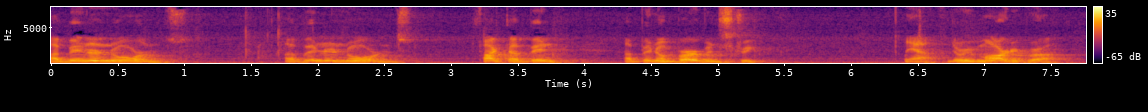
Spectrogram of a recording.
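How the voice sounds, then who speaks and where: Audible room echo and noticeable background noise accompany a man with a fairly high pitch and fairly even intonation, who talks at a moderate pace with long, frequent pauses. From Chicago, US Midwest. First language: Spanish. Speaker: English teacher. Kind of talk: live-stream language lesson.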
